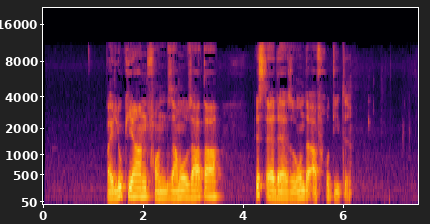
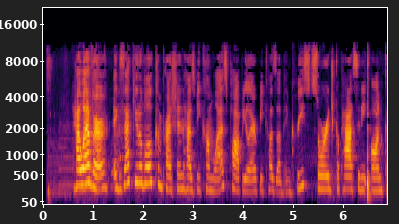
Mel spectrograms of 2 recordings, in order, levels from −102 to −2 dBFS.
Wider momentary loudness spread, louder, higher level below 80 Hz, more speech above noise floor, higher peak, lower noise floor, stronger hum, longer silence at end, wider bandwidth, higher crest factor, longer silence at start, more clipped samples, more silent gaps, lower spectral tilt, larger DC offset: second, 11 LU vs 19 LU; first, -18 LUFS vs -23 LUFS; first, -46 dBFS vs -74 dBFS; first, 46 dB vs 27 dB; about the same, -2 dBFS vs -2 dBFS; first, -63 dBFS vs -51 dBFS; neither; first, 1.35 s vs 0.1 s; about the same, 11.5 kHz vs 11.5 kHz; about the same, 18 dB vs 22 dB; first, 1.3 s vs 0.1 s; neither; neither; first, -6 dB/octave vs -2 dB/octave; neither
